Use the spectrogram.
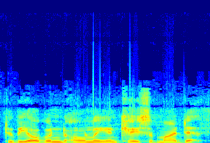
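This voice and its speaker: A man's voice: medium pitch, a little fast, heavy background noise, close to an everyday voice. A man playing a wry, hard-boiled private investigator in a 1950s radio drama, with a clipped tough-guy delivery. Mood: knowing. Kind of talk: 1950s radio detective drama acting and narration. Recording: muffled 1950s radio recording with music.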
